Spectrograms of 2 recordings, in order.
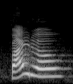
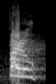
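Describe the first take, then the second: First: The name is called in a warm, friendly tone. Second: The name is called in a sharp, harsh tone. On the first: The dog is being greeted like a friend. The speaker calls it right. "you say it in a more pleasant way" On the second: The dog feels it is in trouble. The speaker calls it wrong. "too harshly"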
